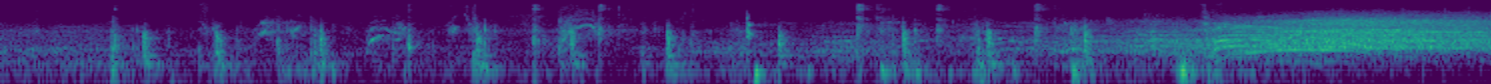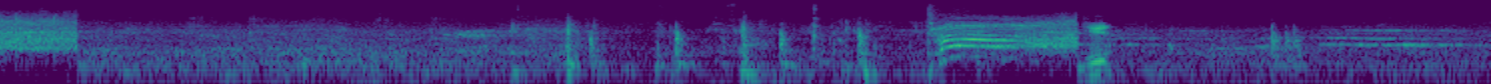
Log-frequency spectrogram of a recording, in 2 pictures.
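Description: Table tennis rally: the celluloid ball clicking in quick succession off rubber bats and the table. About six seconds in comes a burst of crowd cheering and applause with a shout, and near the end a short loud shout.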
